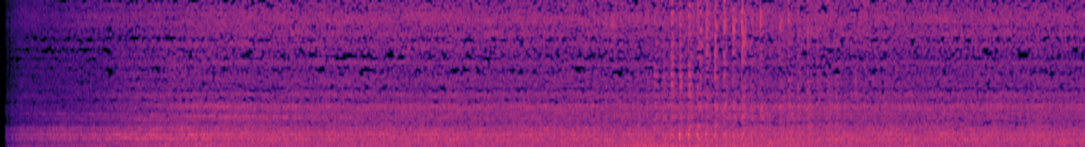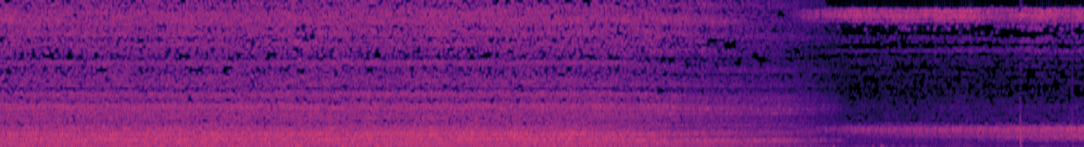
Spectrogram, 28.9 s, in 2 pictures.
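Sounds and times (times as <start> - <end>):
freight train rumbling on rails: 0.1 - 28.9
rapid wheel clatter: 7.8 - 12.7.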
